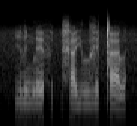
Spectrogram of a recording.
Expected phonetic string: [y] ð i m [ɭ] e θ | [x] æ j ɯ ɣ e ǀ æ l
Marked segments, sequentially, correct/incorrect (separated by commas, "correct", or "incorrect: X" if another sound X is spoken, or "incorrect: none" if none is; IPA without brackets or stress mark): incorrect: i, incorrect: l, correct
